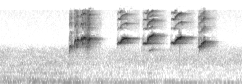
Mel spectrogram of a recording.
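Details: Greater green leafbird delivering a phrase of five or six loud, clear whistles, some sliding down in pitch, quickly repeated against a faint low rumble.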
